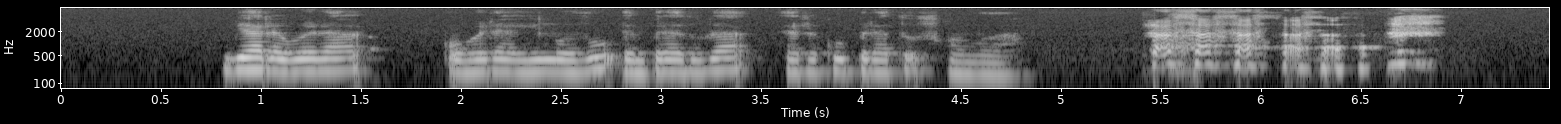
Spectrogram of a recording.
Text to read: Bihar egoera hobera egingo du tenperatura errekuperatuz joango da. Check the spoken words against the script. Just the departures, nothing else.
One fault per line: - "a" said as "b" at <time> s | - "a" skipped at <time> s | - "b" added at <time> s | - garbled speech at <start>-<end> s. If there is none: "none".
none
